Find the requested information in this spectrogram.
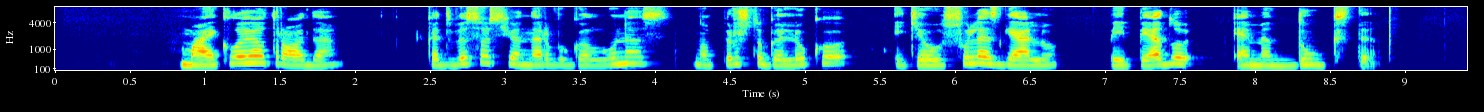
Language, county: Lithuanian, Vilnius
